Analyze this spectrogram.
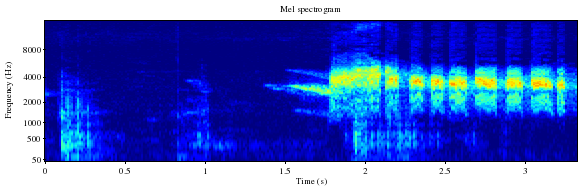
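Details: Male ashy tailorbird singing, used as a lure to get lazy birds to sing. After some low rustling and knocks, a fast series of about ten short, bright, evenly spaced high notes rings out.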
